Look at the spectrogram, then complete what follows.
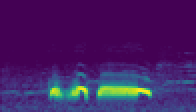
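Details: Spotted dove song used to goad wild doves into fighting and calling back. One phrase with two short low coos, a brief pause, then a sustained vibrating coo ending in a quick upward-sliding note. Quiet background.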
